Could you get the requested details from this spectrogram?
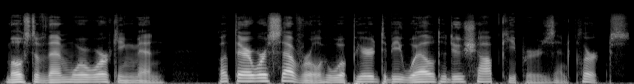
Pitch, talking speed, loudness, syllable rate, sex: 110 Hz, 190 wpm, -19 LUFS, 5.2 syllables/s, male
